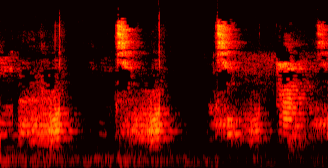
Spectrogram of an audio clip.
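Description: Choppy, voice-like fragments from a Necrophonic ghost-box app: three short bursts of garbled voice, about one every half second.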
